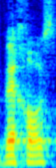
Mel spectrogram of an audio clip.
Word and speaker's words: Weghorst: name, is it Wout Weghorst? Yeah, I take it. I go for it. Yeah, in Dutch you say like Weghorst, but the G is, of course, in England a little bit difficult.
